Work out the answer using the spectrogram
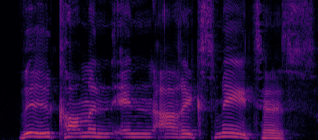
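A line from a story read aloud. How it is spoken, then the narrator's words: Call. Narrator (German): rief sie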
